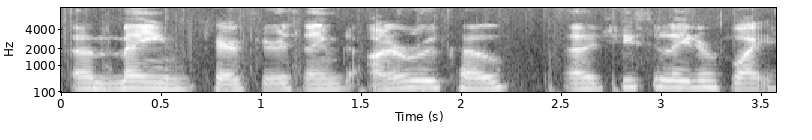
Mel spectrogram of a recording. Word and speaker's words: Ainurauco: streams before, I am Ainurauco. Everybody says my name completely wrong because in their brains the A and the O should be switched for the way I pronounce it, but it's Romanian.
